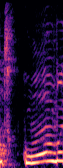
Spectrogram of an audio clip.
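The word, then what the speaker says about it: comb: उसके कुछ एग्जांपल है कोंब अब हम इसको प्रणव कम नहीं करेंगे इसको हम प्रोनाउंस करेंगे कॉम जिसमें हमारा बीज जो है वह साइलेंट है हमने इस पीपीटी में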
